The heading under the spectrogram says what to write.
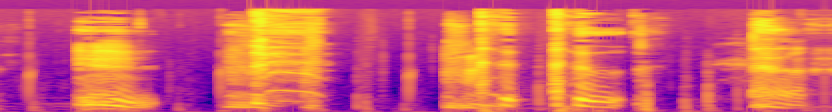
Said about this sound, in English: No, we're just going to let it sink in for a few seconds and just like awkwardly just clear your throat.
